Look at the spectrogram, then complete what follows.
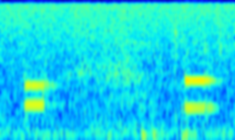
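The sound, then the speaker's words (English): Telephone keypad dialing tones, dialed slowly: two clear dual-tone beeps separated by a long pause, with faint low thumps and handling noise between them. “I'm trying to dial slow.”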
